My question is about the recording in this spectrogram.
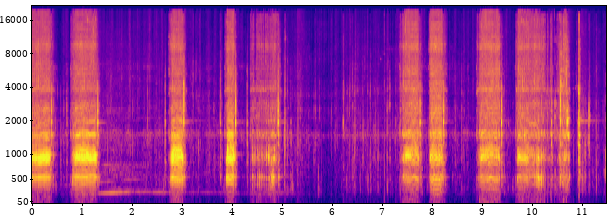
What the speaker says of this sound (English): So we'll just top stitch all the way around the top edge.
